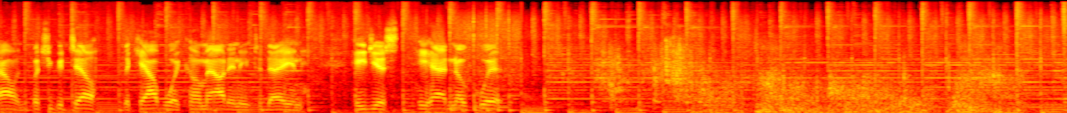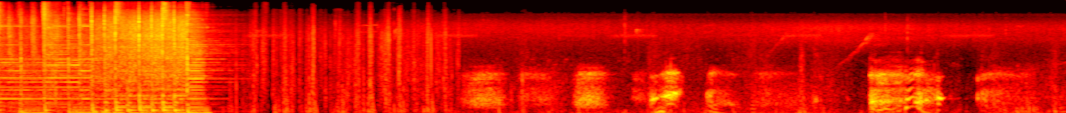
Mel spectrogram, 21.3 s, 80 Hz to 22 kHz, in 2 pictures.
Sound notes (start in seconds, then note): 13.0 running steps; 15.3 panting; 17.7 coughing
